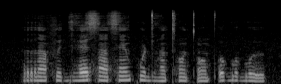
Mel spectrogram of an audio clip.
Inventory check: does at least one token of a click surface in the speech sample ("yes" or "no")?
no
